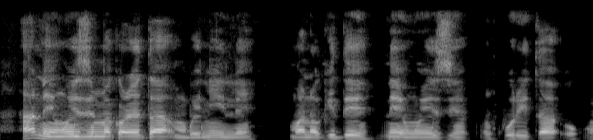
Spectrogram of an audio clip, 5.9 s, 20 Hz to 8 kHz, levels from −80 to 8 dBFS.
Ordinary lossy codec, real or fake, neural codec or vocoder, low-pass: none; real; none; 7.2 kHz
